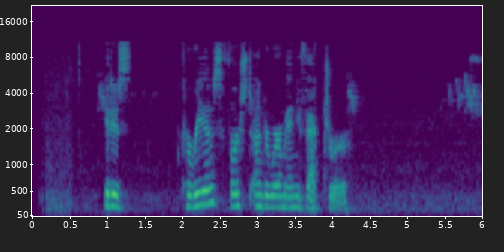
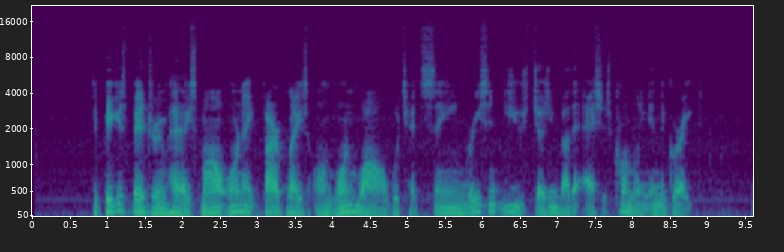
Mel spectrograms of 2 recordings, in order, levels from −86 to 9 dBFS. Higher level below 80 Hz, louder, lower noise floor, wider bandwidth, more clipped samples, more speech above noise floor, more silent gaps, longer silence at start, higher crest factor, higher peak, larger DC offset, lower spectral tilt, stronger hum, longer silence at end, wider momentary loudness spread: second, -84 dBFS vs -50 dBFS; about the same, -29 LUFS vs -31 LUFS; about the same, -65 dBFS vs -65 dBFS; about the same, 11.5 kHz vs 12 kHz; neither; about the same, 37 dB vs 35 dB; neither; about the same, 0.9 s vs 0.8 s; about the same, 20 dB vs 18 dB; first, -10 dBFS vs -14 dBFS; neither; second, -3.5 dB/octave vs -7.5 dB/octave; neither; about the same, 0.1 s vs 0 s; first, 17 LU vs 8 LU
